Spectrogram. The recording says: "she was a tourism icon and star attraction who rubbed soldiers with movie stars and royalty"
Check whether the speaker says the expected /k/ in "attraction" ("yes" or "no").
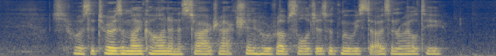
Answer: yes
